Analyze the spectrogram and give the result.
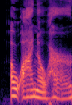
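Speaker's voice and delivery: slightly scornful tone. Lottie hears the girl's name, Joan Brooks, and recognizes it, with slight scorn. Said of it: "with an accent of slight scorn".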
